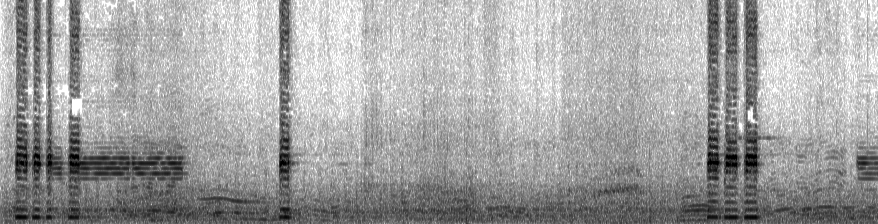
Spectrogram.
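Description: Motorcycle horn beeping in short toots through stop-and-go market traffic. Three quick beeps are followed by a held beep of about a second, then a single beep, and four quick beeps near the end.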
